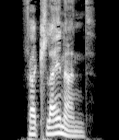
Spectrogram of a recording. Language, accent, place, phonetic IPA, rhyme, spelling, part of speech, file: German, Germany, Berlin, [fɛɐ̯ˈklaɪ̯nɐnt], -aɪ̯nɐnt, verkleinernd, verb, De-verkleinernd.ogg
- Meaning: present participle of verkleinern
